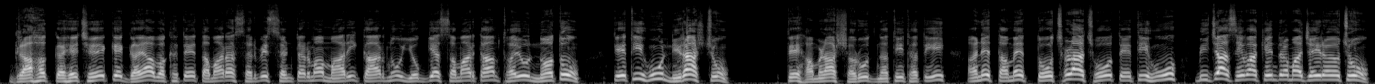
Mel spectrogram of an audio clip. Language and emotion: Gujarati, angry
